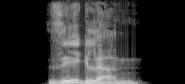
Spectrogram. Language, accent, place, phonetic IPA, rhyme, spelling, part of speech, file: German, Germany, Berlin, [ˈzeːɡlɐn], -eːɡlɐn, Seglern, noun, De-Seglern.ogg
- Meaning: dative plural of Segler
